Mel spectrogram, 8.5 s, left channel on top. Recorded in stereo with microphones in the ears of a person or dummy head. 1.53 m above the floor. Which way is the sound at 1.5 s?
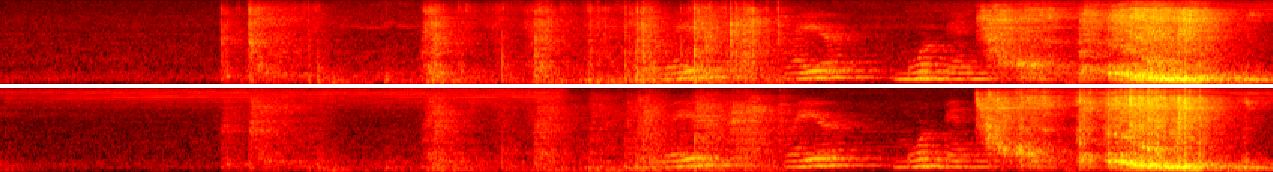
70° left (ahead or behind).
